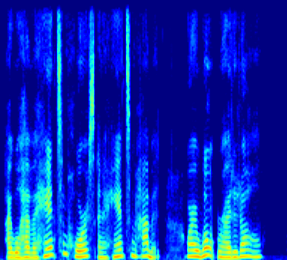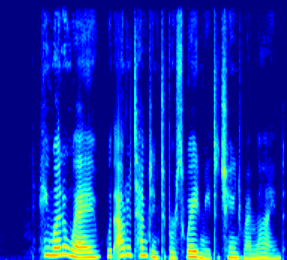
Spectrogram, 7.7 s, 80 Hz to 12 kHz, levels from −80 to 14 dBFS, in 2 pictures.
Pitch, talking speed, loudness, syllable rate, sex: 255 Hz, 220 wpm, -18 LUFS, 6.6 syllables/s, female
